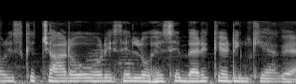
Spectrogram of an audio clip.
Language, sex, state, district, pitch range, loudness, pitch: Hindi, male, Maharashtra, Chandrapur, 140-155 Hz, -15 LUFS, 150 Hz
